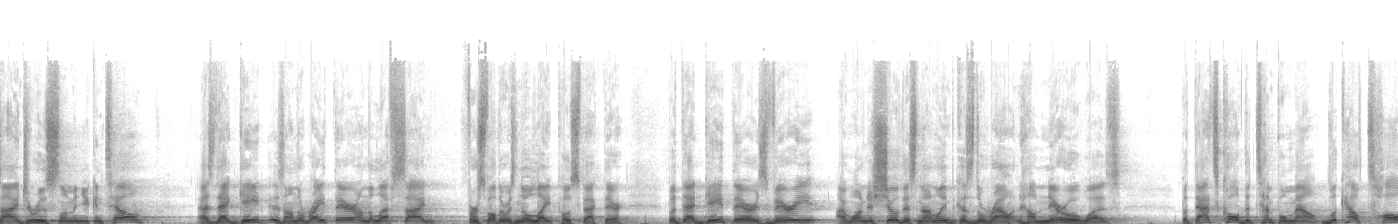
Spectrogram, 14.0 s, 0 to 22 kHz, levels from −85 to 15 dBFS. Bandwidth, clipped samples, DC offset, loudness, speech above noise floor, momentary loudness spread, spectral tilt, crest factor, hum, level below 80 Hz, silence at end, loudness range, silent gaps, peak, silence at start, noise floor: 16.5 kHz; under 0.1%; under 0.1%; -17 LUFS; 29 dB; 8 LU; -6.5 dB/octave; 14 dB; none; -46 dBFS; 0 s; 2 LU; none; -2 dBFS; 0 s; -45 dBFS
